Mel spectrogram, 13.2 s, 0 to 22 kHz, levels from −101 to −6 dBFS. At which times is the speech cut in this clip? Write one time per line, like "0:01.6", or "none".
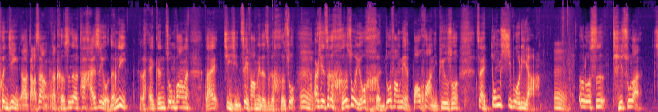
0:11.5
0:12.2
